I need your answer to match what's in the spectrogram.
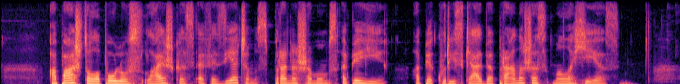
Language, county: Lithuanian, Vilnius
